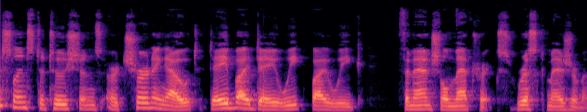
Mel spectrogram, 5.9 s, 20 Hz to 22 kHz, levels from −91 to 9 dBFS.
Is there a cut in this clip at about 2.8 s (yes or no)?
no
